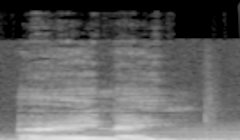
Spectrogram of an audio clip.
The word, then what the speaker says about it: araignée: The pronunciation, you don't put the R and the G. Araignee. I don't do well at other accents, okay?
